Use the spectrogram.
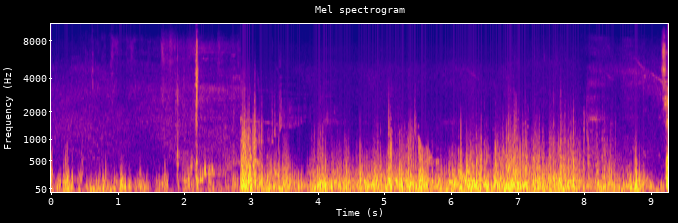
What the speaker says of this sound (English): It's actually too windy to put the camera down.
